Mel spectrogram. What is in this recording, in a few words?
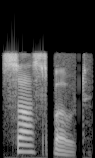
"sauceboat", English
